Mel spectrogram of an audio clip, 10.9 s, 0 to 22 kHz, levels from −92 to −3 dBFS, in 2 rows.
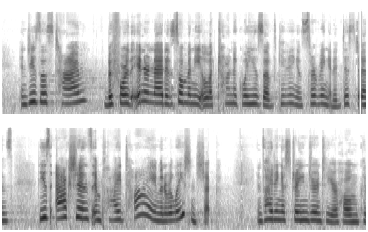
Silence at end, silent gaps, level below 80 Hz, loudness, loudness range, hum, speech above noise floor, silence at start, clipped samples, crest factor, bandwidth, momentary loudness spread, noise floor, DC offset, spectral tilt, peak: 0 s; none; -72 dBFS; -30 LUFS; 4 LU; none; 28 dB; 0.3 s; under 0.1%; 18 dB; 15.5 kHz; 11 LU; -58 dBFS; under 0.1%; -3 dB/octave; -12 dBFS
